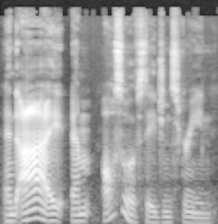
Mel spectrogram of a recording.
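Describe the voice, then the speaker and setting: Bright, lively man co-hosting a podcast. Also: mid-range voice, a little slow. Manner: playful, breaks into goofy old-timey voices. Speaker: podcast co-host. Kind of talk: casual podcast chat.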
